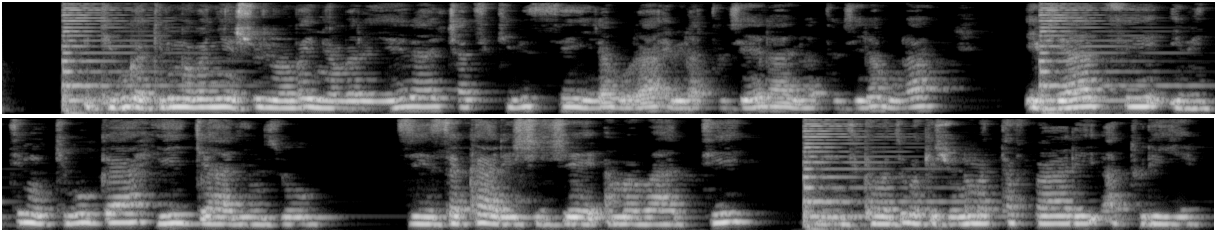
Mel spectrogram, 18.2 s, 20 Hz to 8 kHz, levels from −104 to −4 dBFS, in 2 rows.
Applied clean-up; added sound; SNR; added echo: classical method WPE with log-MMSE.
